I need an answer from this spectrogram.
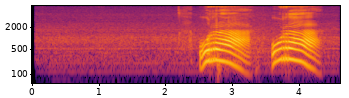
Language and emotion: Russian, positive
